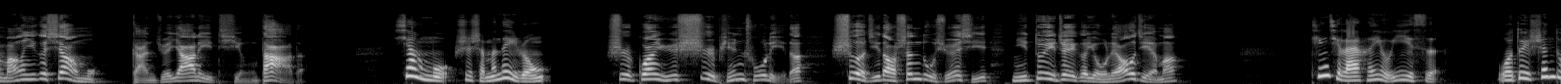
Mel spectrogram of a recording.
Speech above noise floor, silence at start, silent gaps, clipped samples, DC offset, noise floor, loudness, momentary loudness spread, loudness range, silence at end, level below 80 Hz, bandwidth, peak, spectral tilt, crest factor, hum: 49 dB; 0 s; 3.15-3.56 s, 5.52-6.00 s, 11.90-12.40 s; under 0.1%; under 0.1%; -70 dBFS; -21 LUFS; 15 LU; 4 LU; 0 s; -64 dBFS; 11.5 kHz; -2 dBFS; -4.5 dB/octave; 20 dB; none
